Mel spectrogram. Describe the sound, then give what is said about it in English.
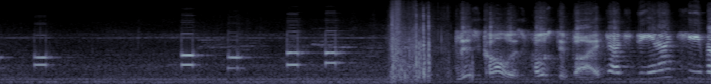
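Telephone keypad tones entering an access code on a court call line: five short dual-tone beeps, unevenly spaced, fairly loud, followed by a voice talking. “Please enter your access code ending with the pound key.”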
